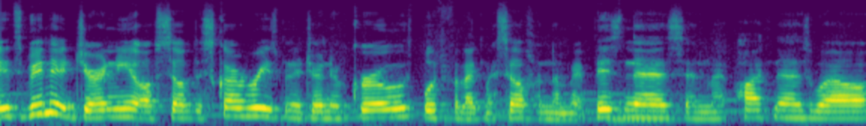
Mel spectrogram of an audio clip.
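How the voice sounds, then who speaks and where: With a Nigerian accent, a woman talks at a very fast pace with hardly any pauses. Her pitch is fairly low with ordinary variation, and noticeable background noise sits behind her. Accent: Nigerian accent, kept despite years in UK. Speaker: fashion designer and content creator. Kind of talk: interview.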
